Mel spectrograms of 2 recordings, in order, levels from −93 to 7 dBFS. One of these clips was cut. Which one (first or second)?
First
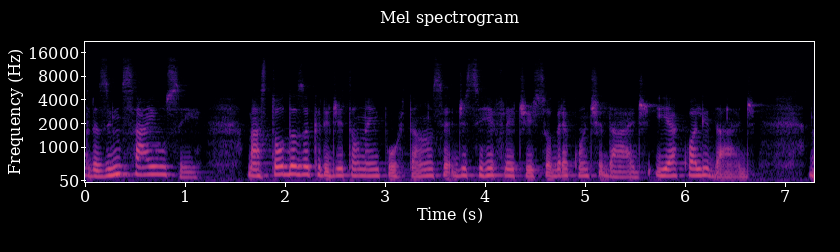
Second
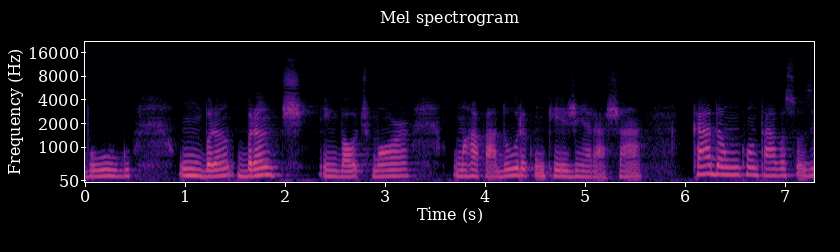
second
